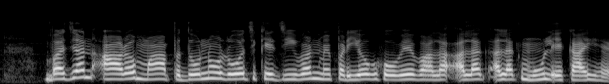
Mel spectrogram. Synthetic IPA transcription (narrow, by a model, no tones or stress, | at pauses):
ʋəd͡ʒənaːɾoːmaːpd̪oːnõɾoːd͡ʒked͡ʒiːʋənmẽpəɾɪjoːɡɦoːʋeʋaːlaʔə̰ləɡələɡmuːleːkaːiɦɛː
